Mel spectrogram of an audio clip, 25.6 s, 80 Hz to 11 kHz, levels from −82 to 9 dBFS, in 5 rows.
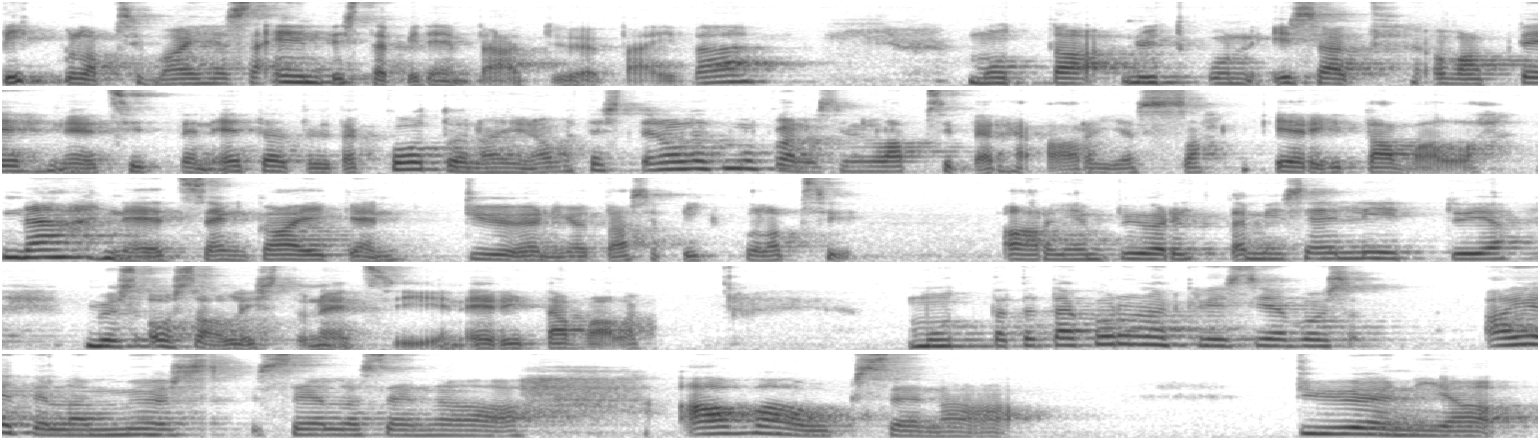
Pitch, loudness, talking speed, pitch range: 205 Hz, -22 LUFS, 110 wpm, 180-240 Hz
